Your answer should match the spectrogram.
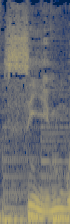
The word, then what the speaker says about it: Cime: Well, I wanted to pronounce it Cime, which means mountain peak in French.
